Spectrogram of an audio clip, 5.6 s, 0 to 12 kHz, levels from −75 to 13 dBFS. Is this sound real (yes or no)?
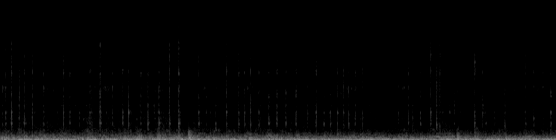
no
